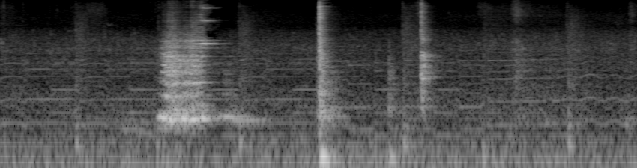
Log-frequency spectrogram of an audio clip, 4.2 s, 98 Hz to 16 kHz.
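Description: The steel firebox door of a Workhorse 1957 offset smoker being shut over background music. There is a short rough metal scrape about a second in, then a sharp clank as the door closes, followed by a lighter click.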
